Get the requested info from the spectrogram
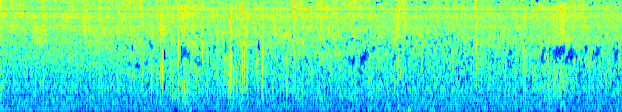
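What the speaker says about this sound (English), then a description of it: "it's not just raining" Heavy rain pours during a walk on a flooded road, making a steady hiss with scattered droplet taps and splashes, fairly quiet and continuous.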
